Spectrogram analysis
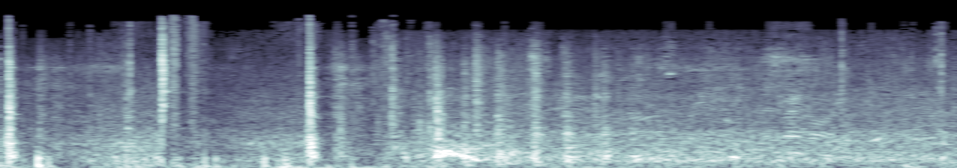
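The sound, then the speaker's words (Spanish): A foreman's hammer strikes the procession float (paso) of the Cristo de las Almas in a few sharp, evenly spaced knocks about a second apart, followed by softer taps, over a steady murmur of crowd voices. “lo anunciaba la hermandad en redes sociales y escuchamos el martillo.”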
